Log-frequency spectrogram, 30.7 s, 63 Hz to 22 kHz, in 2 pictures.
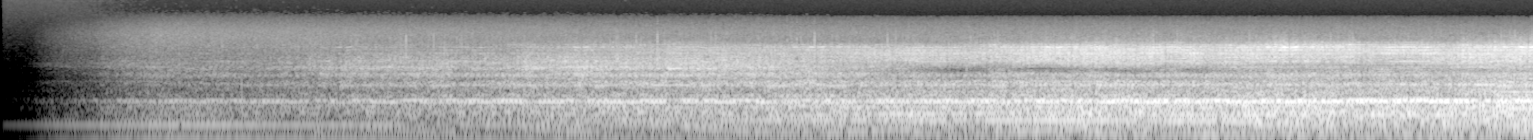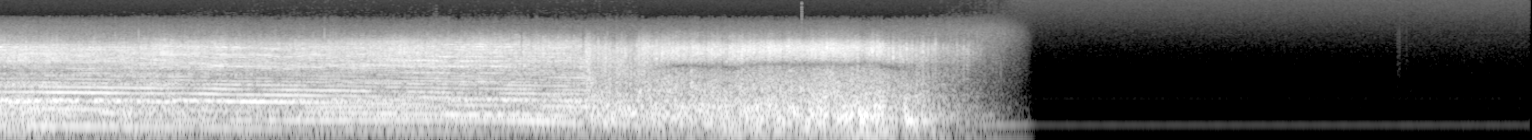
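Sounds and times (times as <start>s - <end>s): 
plane crash: 1.1s - 25.3s.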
